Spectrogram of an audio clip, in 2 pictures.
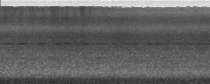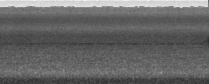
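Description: An airliner's jet engines roar at takeoff power in Microsoft Flight Simulator, a steady, dense, loud rumble holding constant throughout.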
